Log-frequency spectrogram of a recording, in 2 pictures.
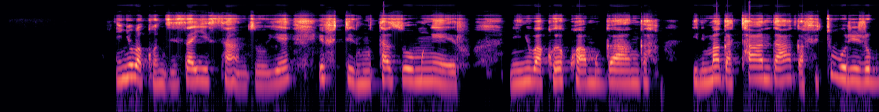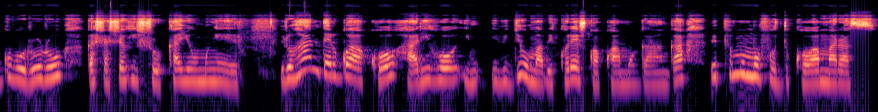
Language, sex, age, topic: Kinyarwanda, female, 25-35, health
